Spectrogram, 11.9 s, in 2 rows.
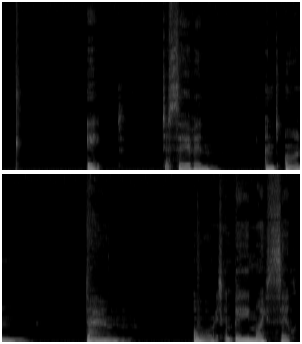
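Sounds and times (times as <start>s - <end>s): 
finger snap during a spoken countdown: 0.2s - 0.5s
speech: 1.7s - 2.4s, 3.2s - 4.4s, 5.3s - 6.5s, 7.6s - 8.5s, 9.8s - 11.8s.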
